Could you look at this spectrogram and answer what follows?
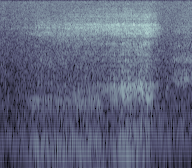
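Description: One long, low, rattling breath with a throaty vibration; typical snoring.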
